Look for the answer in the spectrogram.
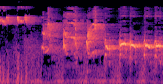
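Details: Short burst of orange-headed thrush song played as a lure for non-singing birds: a thin high whistle, then rough chattering notes, ending in a clear steady whistled tone repeated in pulses.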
